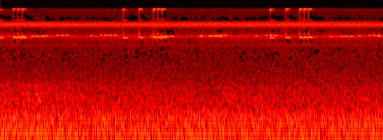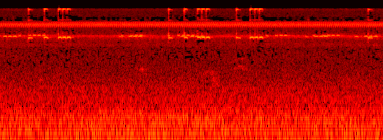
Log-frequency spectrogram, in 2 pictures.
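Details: Steady high insect trilling from a fixed camera, with scattered quick chirp bursts coming in irregular groups and a faint low background hum.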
